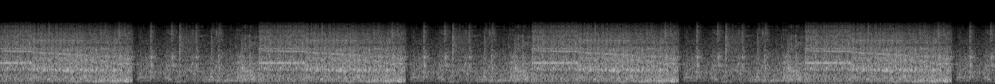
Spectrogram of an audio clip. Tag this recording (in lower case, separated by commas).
idling, engine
